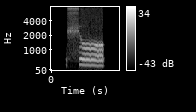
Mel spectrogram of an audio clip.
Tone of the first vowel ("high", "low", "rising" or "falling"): low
